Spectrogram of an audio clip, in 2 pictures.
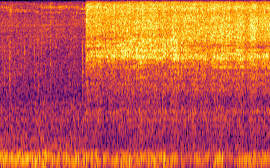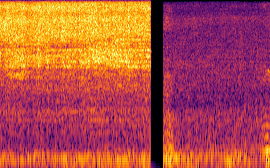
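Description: Ginger garlic paste hitting a hot pan and breaking into a loud, bright, continuous sizzle, close up, briefly cut off then resuming softer.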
